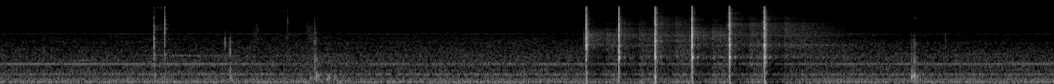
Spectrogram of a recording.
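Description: A metal tool striking the metal gearbox housing of a school bus stop-arm motor six times in quick succession, sharp ringing taps about three a second, as the housing is taken apart. Lighter handling clicks come before and after.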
